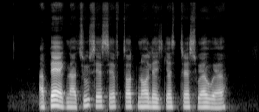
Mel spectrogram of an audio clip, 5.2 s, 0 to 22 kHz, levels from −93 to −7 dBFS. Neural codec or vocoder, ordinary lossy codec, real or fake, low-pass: none; none; real; none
